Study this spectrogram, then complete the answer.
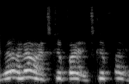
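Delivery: high-pitched, overly nice fighter; Stipe. Retold or imitated. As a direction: reassure in a small, high impression voice. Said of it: "he's like, he's like".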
